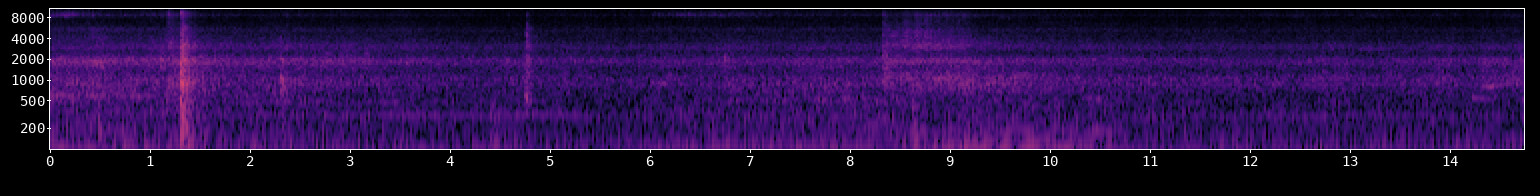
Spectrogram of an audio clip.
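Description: Steady low rumble of a vehicle engine idling, with a sharp knock about a second in and a few faint ticks. The rumble grows louder for a couple of seconds past the middle.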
